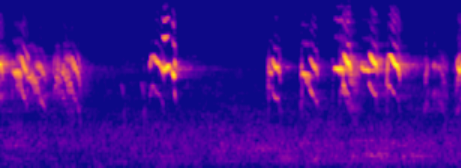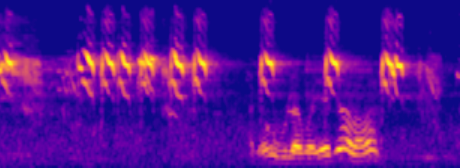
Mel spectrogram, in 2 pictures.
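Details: Rose-ringed parakeets feeding on apples set out on wire mesh, giving shrill, grating screeches in quick bursts, some run together in long strings, with a low wavering sound near the end.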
